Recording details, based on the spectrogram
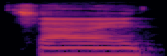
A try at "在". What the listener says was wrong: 在. So it's more like you end with like a lower 在.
